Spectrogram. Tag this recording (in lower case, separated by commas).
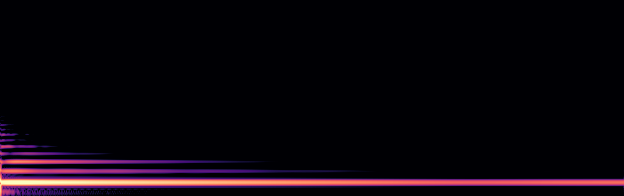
musical instrument, guitar, plucked string instrument, music, bass guitar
